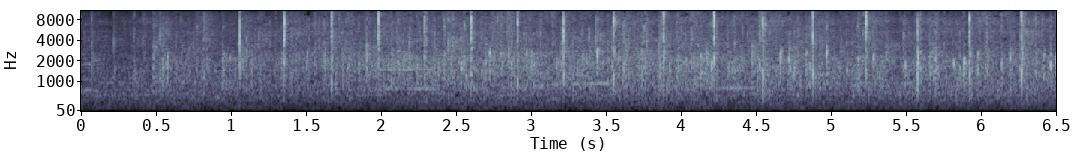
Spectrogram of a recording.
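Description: An audience claps steadily throughout, a dense, even patter of many hands with sharp individual claps standing out, holding at a moderate level without building or fading.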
